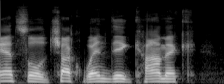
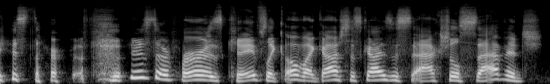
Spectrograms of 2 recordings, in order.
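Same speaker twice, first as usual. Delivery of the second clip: higher, half-laughing outrage; excited disbelief; 8 semitones higher than usual. Real, not acted. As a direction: pitch up, amazed at how savage he is. Outraged at the villain's cruelty.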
